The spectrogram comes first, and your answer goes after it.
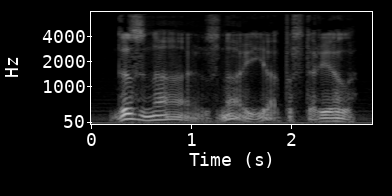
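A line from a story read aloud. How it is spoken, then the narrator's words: Unhappy voice. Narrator (Russian): сказала Марион несчастным голосом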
